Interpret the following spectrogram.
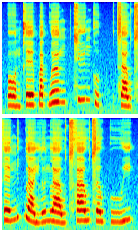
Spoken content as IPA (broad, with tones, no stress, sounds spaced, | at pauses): ɔː˨˩ n kʰ ɛː˨ p̚ aː˨ k̚ w œː˧ ŋ ɪ˧ k̚ t͡s yː˥ ŋ k ʊ˨ k̚ | t͡s aː˨˩ w t͡sʰ ɛː˨˧ ŋ ɪ˥ k̚ l aː˨˩ j l ɵ˨ n l aː˨˩ w t͡sʰ aː˨˧ w t͡s ɐ˨ w k uː˨˥ j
